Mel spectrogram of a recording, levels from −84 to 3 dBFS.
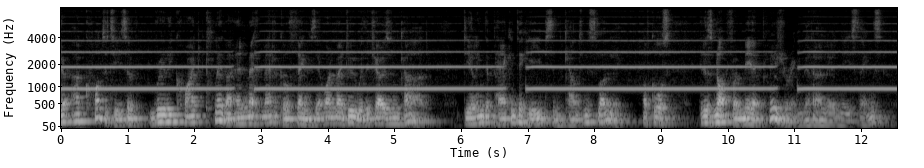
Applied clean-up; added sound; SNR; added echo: none; Trumpet; 3 dB; reverberation time 0.6 s.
